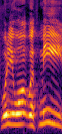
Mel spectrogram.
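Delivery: loud high demonic shout; a possessed man screaming at Jesus. Acted. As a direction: shout it from the top of your voice. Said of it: "He shouted at the top of his voice".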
